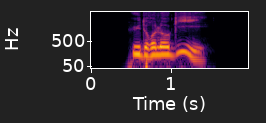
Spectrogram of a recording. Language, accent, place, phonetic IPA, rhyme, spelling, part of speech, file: German, Germany, Berlin, [hydʁoloˈɡiː], -iː, Hydrologie, noun, De-Hydrologie.ogg
- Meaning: hydrology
